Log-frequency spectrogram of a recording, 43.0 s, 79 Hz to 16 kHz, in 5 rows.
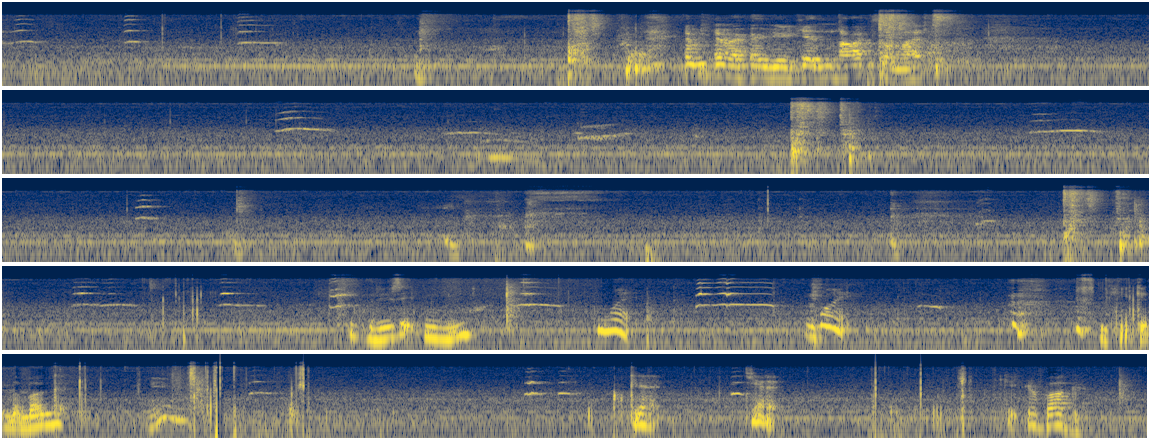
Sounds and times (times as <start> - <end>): Cat: 0.0 - 2.2, 10.6 - 11.2, 11.9 - 13.4, 16.3 - 17.0, 18.2 - 18.5, 26.3 - 28.5, 29.6 - 30.1, 31.0 - 31.7, 32.6 - 33.0, 36.2 - 36.6, 38.3 - 38.8.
